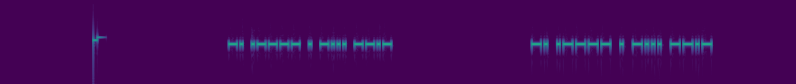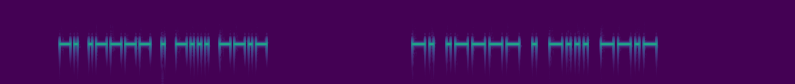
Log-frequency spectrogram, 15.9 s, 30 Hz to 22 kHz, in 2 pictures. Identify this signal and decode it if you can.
Morse code, heard as a keyed tone, about 34 wpm, 700 Hz. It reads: N1EBQ N1EBQ N1EBQ N1EBQ
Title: Speed Racing - USA 1x3 Call Signs 28wpm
